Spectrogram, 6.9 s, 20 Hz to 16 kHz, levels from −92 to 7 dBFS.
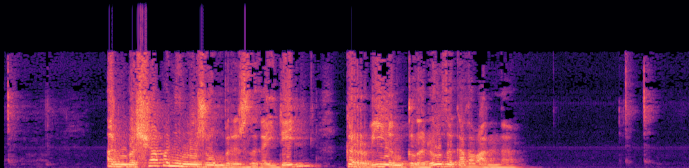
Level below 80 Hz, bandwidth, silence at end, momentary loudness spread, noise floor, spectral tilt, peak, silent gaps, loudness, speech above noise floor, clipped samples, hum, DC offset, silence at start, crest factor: -50 dBFS; 15 kHz; 0.4 s; 20 LU; -60 dBFS; -4 dB/octave; 0 dBFS; none; -9 LUFS; 51 dB; under 0.1%; none; under 0.1%; 0.05 s; 12 dB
